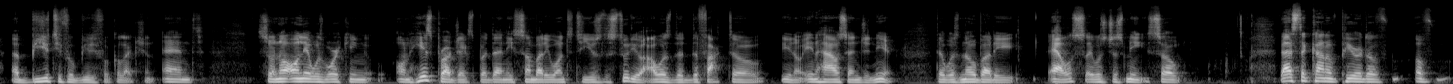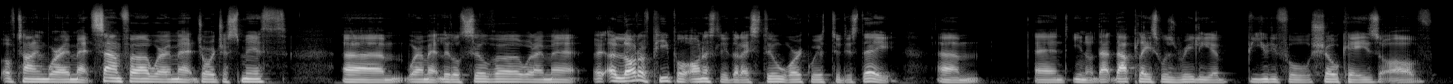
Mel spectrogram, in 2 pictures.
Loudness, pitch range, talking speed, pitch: -20 LUFS, 110-125 Hz, 195 wpm, 115 Hz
